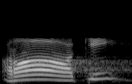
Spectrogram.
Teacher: را کے ساتھ الف ہے، ایک الف کی مقدار کھینچیں گے اور را کو پر پڑھیں گے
